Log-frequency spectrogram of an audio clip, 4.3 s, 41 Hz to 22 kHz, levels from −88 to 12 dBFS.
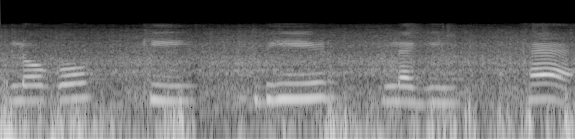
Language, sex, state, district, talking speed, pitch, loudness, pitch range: Hindi, female, Chandigarh, Chandigarh, 70 wpm, 240 Hz, -16 LUFS, 225-250 Hz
